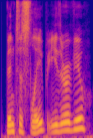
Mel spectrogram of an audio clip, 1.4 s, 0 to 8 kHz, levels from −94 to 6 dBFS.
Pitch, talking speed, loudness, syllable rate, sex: 160 Hz, 260 wpm, -17 LUFS, 5.9 syllables/s, male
